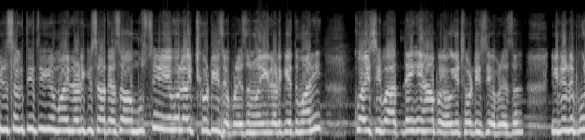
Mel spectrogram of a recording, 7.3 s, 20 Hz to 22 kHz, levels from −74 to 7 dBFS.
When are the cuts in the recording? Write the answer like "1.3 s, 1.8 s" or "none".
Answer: none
